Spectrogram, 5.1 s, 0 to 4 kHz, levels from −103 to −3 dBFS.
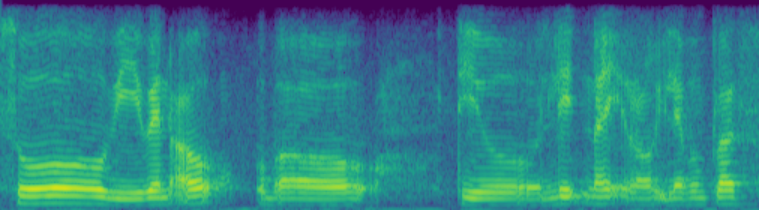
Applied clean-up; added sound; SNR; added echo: neural mask model Resemble Enhance denoiser.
